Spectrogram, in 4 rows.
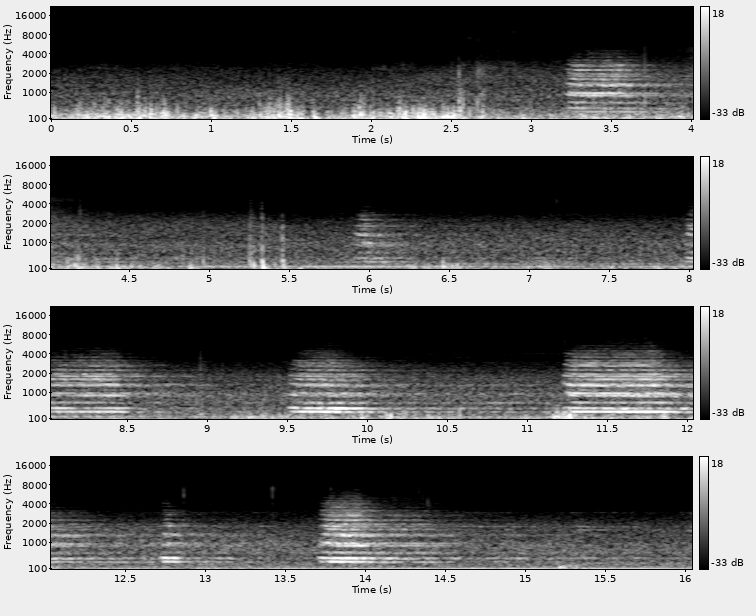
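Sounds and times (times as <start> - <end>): steady low rumble: 0.0 - 16.0
train horn blasts: 3.2 - 4.4, 5.8 - 6.7, 7.8 - 16.0.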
